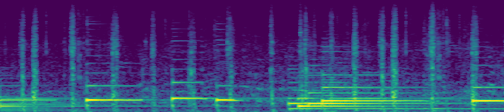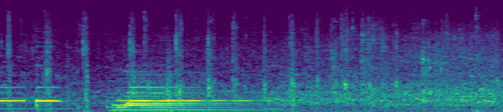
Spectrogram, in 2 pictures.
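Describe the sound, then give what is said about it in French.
Steady horse hooves clip-clop in an even rhythm at a livestock fair, over sustained, held musical chords that continue throughout. “À la foire aux bestiaux, c'est un cheval qu'il me faut.”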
